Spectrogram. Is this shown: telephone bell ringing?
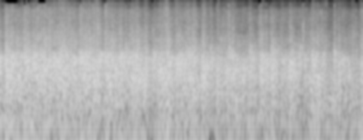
no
